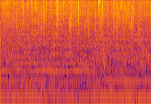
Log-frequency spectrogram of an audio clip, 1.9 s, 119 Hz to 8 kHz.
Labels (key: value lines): label: biophony, midshipman
recorder: SoundTrap 500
